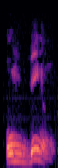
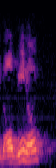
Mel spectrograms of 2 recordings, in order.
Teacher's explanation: los do vino tienen una O un poco más abierta que un vino · Shown in: second take · Term: versión abierta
